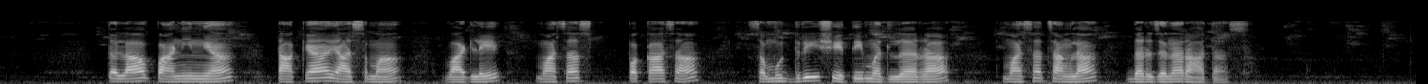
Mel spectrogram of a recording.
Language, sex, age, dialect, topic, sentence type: Marathi, male, 18-24, Northern Konkan, agriculture, statement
